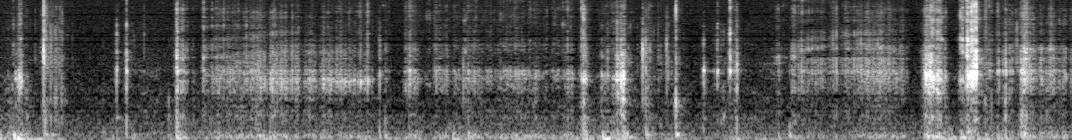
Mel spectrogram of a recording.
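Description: A utility knife shaves the rainbow glitter coating off a solid bar of soap held in the hand, exposing the white soap underneath. Crisp, gritty scraping strokes alternate with sharp, bright clicks and ticks, with a high-pitched hiss running under the sustained shaves.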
